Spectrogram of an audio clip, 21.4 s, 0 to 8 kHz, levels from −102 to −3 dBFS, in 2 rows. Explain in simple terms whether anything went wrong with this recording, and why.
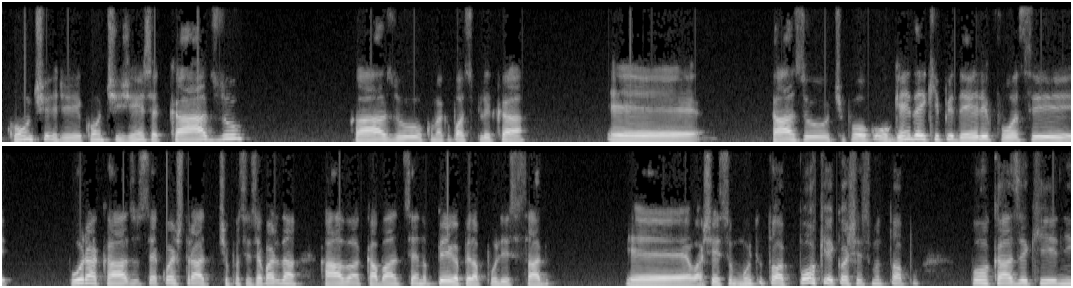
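Something did go wrong: word clock ticks run through the speech from 0.22 s to 21.2 s, about a hundred sharp clicks of uneven strength arriving steadily every fifth of a second. Two digital devices were passing audio while running on separate clocks that disagreed by roughly a hundred parts per million, so a single sample kept getting dropped or doubled. Their clockwork regularity, rather than random timing, sets them apart from ordinary clicks or dropouts.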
